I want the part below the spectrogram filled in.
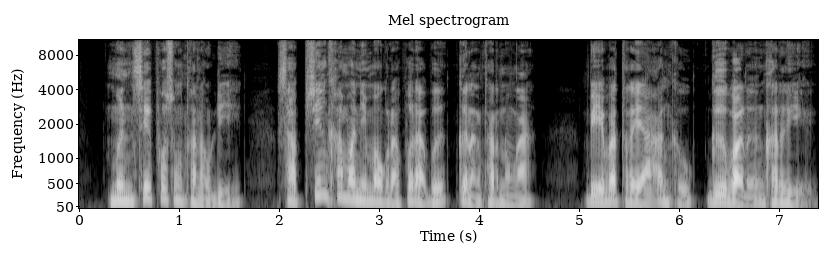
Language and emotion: Bodo, disgusted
